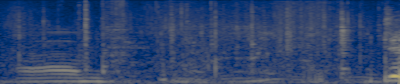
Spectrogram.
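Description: A man's voice: a short drawn-out exclamation in the first half-second, then quieter, broken voice sounds.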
